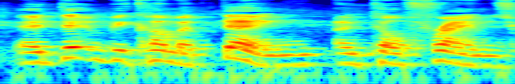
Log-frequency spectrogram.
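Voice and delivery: ordinary talk, nothing marked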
